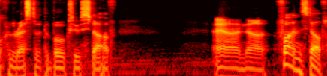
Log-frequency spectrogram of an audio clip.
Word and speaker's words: Bokksu: I like to go Bokksu, just pronunciation wise.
